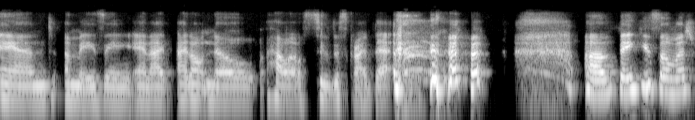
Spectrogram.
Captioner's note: laughs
